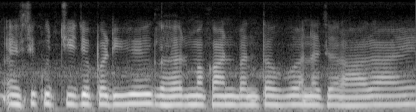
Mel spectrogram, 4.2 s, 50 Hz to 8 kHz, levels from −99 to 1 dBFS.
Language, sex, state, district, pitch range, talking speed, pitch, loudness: Hindi, female, Uttar Pradesh, Ghazipur, 180-195 Hz, 200 wpm, 185 Hz, -19 LUFS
